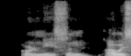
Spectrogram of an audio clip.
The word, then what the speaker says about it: Neeson: Where I like Liam Nielsen or Neeson. I always say it wrong. I always say Liam Nielsen. It's Neeson.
